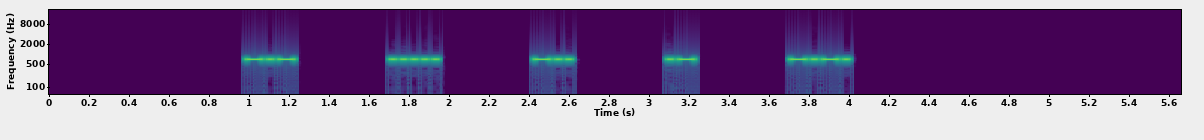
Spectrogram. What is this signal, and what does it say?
Morse code, heard as a keyed tone, about 44 wpm, spaced as for 15 wpm, 700 Hz. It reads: K5DAC
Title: USA Call Signs - 5 Characters - 6x Character Spacing - 45wpm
